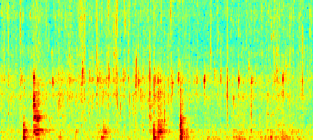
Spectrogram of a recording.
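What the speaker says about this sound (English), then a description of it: "Allow this cinnamon to fry" A cinnamon stick frying with soft onions in a pot over an outdoor fire, a faint, constant crackling sizzle with a few light scrapes of stirring, with no one talking.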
